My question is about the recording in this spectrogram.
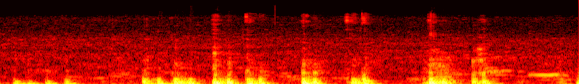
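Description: Computer keyboard typing: about a dozen irregular, dull keystroke thumps.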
